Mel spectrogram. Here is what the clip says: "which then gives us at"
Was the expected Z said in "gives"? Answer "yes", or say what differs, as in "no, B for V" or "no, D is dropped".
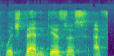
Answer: yes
